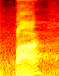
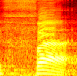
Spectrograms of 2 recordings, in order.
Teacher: hati-hati dalam lafal fa, jangan dibaca pa tapi fa, alirkan nafas kita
